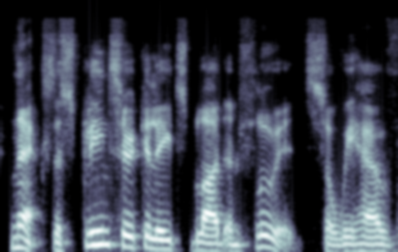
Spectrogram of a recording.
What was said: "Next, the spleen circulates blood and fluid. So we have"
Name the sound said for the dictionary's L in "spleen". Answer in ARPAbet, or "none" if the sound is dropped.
L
